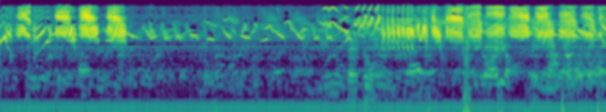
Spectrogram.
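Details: Towa towa bird whistling during a whistling contest. Fast runs of sharp chirps and rising and falling whistles repeat throughout, over a steady low hum, with people talking quietly and a few thumps near the end.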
